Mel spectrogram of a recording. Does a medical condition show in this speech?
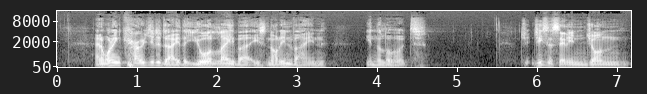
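No.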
